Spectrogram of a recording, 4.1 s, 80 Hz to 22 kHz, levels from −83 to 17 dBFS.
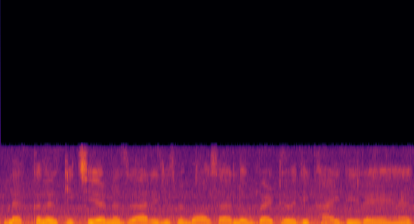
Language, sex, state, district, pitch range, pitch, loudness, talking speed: Hindi, female, Chhattisgarh, Raipur, 195-205 Hz, 195 Hz, -14 LUFS, 260 wpm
